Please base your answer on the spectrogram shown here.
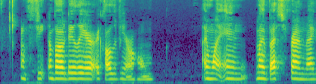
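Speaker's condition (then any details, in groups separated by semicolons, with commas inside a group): Cerebral palsy; affects walking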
